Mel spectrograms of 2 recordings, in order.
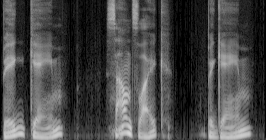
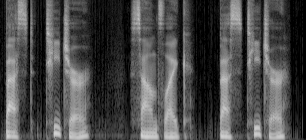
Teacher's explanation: When the first word ends and the next word begins with the same consonant, Americans merge it.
